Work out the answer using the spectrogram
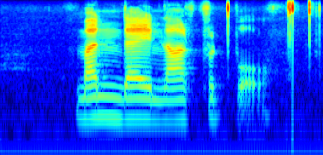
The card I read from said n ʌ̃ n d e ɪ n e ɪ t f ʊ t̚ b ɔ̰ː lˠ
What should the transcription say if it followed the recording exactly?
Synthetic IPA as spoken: m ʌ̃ n d e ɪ n a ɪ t f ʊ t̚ b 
